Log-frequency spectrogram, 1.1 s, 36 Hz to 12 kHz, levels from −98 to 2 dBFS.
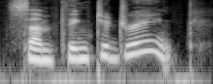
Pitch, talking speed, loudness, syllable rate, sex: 250 Hz, 170 wpm, -18 LUFS, 5.2 syllables/s, female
